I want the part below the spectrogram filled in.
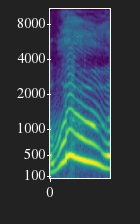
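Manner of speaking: high, loud wrestling woo; Ric Flair woo. Retold or imitated. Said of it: "Ric Flair".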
